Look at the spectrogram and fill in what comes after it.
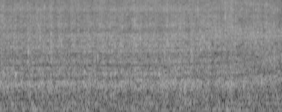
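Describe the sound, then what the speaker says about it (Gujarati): Water gushing from a well pump pipe on a farm, a dense steady rushing hiss that holds at constant loudness throughout with no pauses. "કેટલું પાણી આવે।"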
